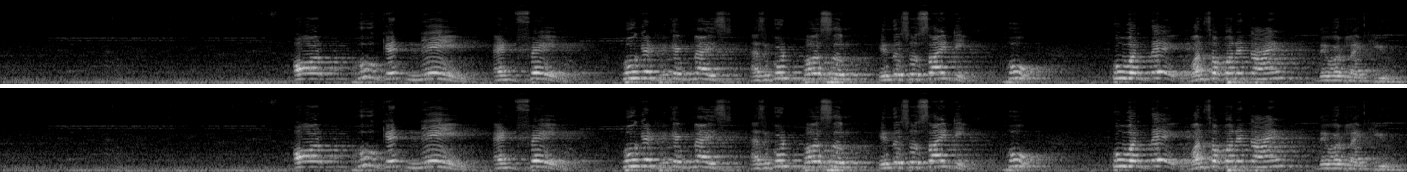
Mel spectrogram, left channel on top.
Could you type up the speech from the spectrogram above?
Or who get name and fame? Who get recognized as a good person in the society? Who? Who were they? Once upon a time, they were like you.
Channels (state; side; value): identical; both; correlation 1.00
